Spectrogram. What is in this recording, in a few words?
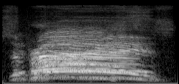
Surprise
